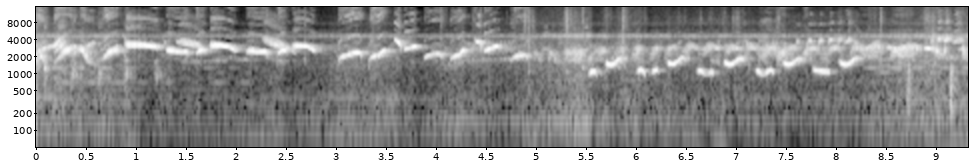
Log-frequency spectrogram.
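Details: Captive Chinese hwamei song: bright, varied whistled arcs at first, then a steady string of short, lower whistled notes with upward twists, repeated roughly twice a second.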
